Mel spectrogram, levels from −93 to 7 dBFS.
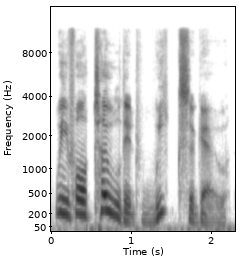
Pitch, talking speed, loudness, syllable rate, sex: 145 Hz, 130 wpm, -19 LUFS, 3.7 syllables/s, male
